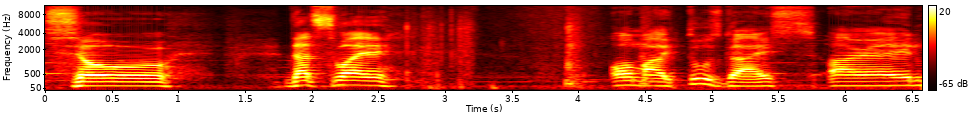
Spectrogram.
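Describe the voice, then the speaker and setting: A man with a non-native accent, a medium pitch and ordinary pitch variation. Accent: foreign accent in English, self-noted. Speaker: workshop vlogger, tradesman. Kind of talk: casual vlog ramble. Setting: home workshop. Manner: halting, many fillers.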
